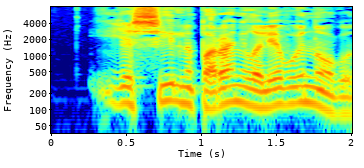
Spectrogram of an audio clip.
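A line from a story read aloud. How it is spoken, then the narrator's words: Trembling, holding back tears. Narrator (Russian): дрожащим голосом, сдерживая слезы, сказала она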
